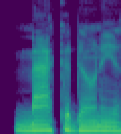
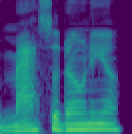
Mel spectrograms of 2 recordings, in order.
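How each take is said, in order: First: The word begins with a hard K sound. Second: The word begins with a soft S sound. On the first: This is how it was said in ancient times. "the hard Macedonia sound" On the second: This is the usual modern English way. "that soft C"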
